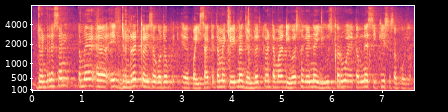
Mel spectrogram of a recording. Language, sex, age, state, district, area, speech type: Gujarati, male, 18-30, Gujarat, Surat, urban, spontaneous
